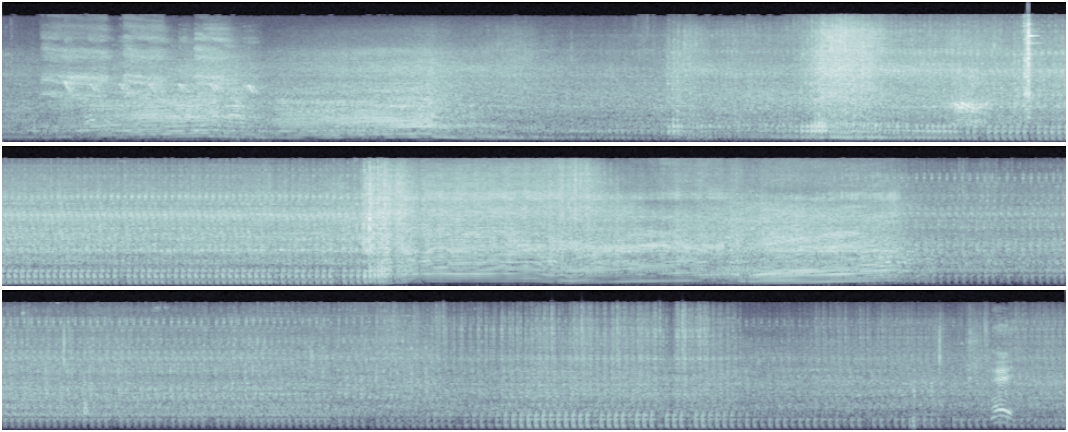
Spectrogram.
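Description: Sport motorcycle engine revving up and down as it rides up and comes to a stop, in two spells of rising and falling pitch, with a few sudden loud hits in the middle. In the second half the engine runs more steadily and quieter, as if idling.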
